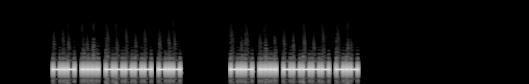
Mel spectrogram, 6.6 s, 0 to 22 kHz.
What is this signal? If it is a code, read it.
Morse code, heard as a keyed tone, about 40 wpm, 700 Hz. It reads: KH0K KH0K
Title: USA Call Signs - 4 Characters - Repeated 2x - 40wpm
